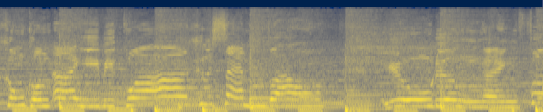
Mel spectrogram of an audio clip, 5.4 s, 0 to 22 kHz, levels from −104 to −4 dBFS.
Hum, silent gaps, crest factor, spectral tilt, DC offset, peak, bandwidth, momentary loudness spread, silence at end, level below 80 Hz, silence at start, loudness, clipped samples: none; none; 12 dB; -5 dB/octave; under 0.1%; -2 dBFS; 16 kHz; 6 LU; 0 s; -26 dBFS; 0 s; -14 LUFS; under 0.1%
